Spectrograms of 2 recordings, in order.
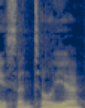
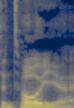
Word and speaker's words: Santaolalla: It's Gustavo Santaolalla, which I had to look up how do you say that word, because it's spelled Santaolalla, and you just say Santaolalla.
